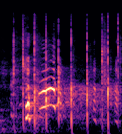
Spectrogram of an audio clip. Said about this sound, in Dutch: Nou krijg ik een applaus.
